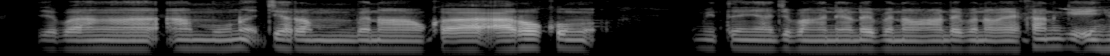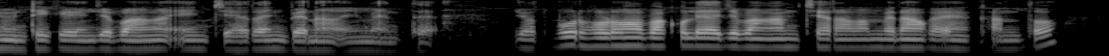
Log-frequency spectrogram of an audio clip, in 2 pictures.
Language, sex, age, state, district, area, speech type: Santali, male, 18-30, Jharkhand, East Singhbhum, rural, spontaneous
